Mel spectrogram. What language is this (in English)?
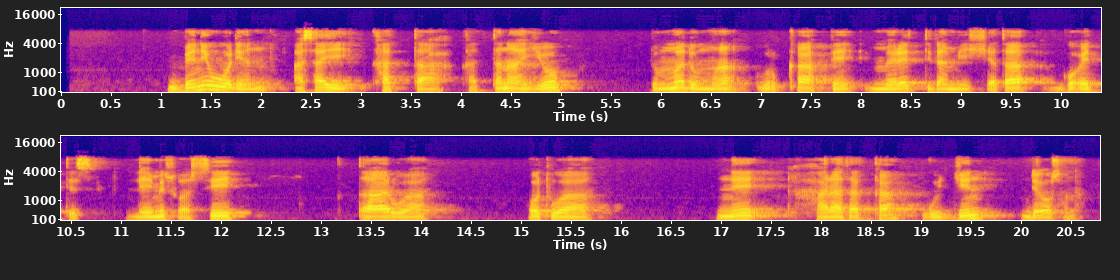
Wolaytta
